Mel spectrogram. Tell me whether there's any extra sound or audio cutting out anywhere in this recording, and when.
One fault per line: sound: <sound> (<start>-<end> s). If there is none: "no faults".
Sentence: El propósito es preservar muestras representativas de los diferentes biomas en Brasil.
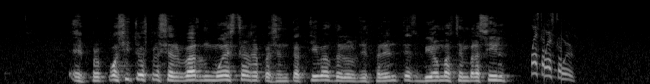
sound: chirp (5.3-5.8 s)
